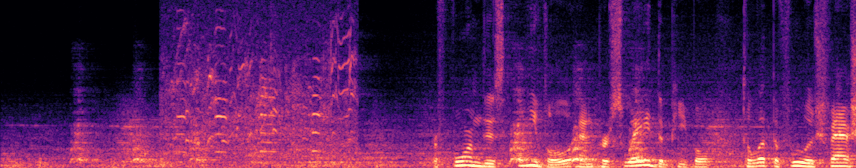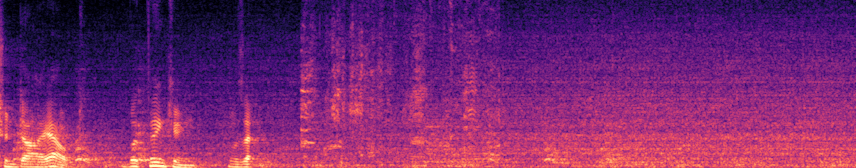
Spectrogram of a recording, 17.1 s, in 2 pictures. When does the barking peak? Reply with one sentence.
The volume of the barking peaks at 6 seconds.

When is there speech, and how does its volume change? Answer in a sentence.
You can hear the speech from 4.3 to 11.1 s, at a steady volume.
